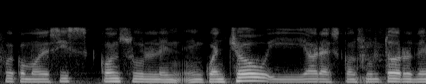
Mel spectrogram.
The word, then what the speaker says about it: Guangzhou: Tenemos hoy acá con nosotros a un experto, Mario Quinteros, que fue cónsul argentina en Guangzhou, no sé si lo dije bien. – Acá decimos vive... Cantón, ¿no? – Pero Guangzhou. Guangzhou.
